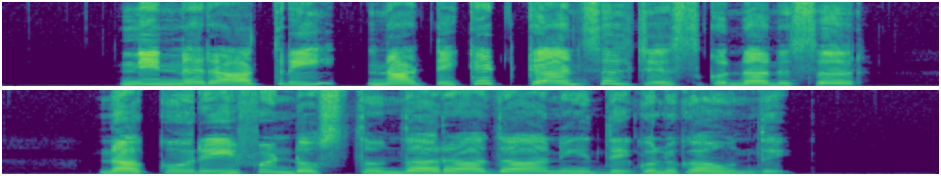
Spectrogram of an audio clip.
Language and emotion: Telugu, fearful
